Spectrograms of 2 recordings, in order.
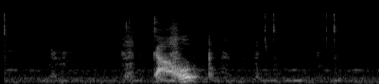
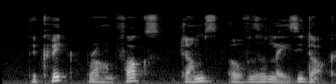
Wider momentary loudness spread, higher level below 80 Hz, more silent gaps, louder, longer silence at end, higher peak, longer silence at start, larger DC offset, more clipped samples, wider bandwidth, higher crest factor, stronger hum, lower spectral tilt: first, 27 LU vs 9 LU; second, -68 dBFS vs -50 dBFS; neither; about the same, -27 LUFS vs -26 LUFS; first, 0.8 s vs 0 s; second, -12 dBFS vs -6 dBFS; first, 1.25 s vs 0.3 s; neither; neither; second, 11.5 kHz vs 18.5 kHz; about the same, 22 dB vs 20 dB; neither; about the same, -6 dB/octave vs -5.5 dB/octave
